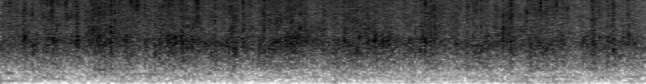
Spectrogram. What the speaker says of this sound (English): Can we give her one round of applause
